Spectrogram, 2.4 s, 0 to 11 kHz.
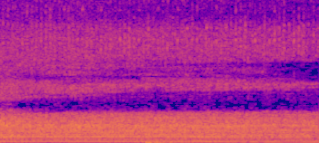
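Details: Toyota Corolla Altis 1.8 petrol at idle: steady, even idle hum with a low firing note and no knocks, misses or hunting; engine running smoothly.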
